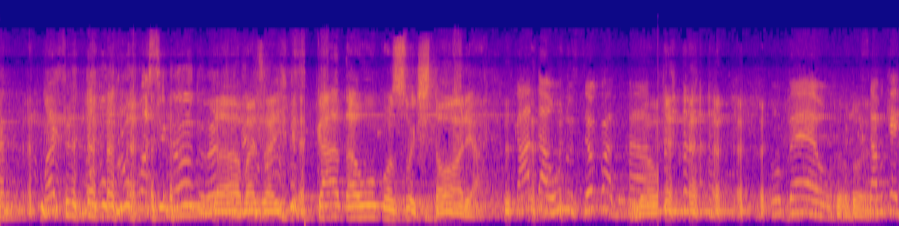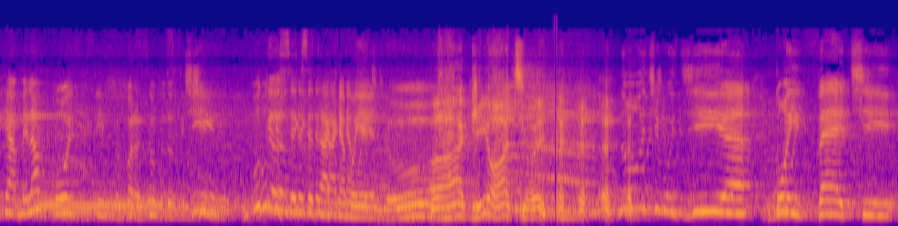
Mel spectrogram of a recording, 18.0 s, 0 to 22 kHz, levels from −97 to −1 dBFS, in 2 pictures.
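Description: Damaged data in a compressed stream appears at 3.04 s and again at 6.57 s. Corrupted bytes make the decoder misread those frames and lose sync, so it hunts for the next valid frame header, leaving a brief chirp or blip in the audio each time.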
